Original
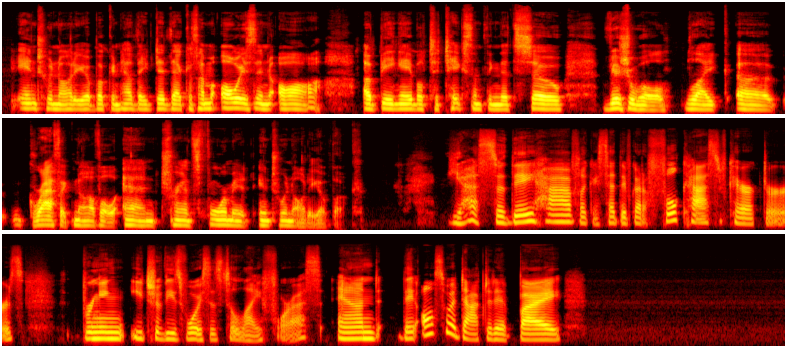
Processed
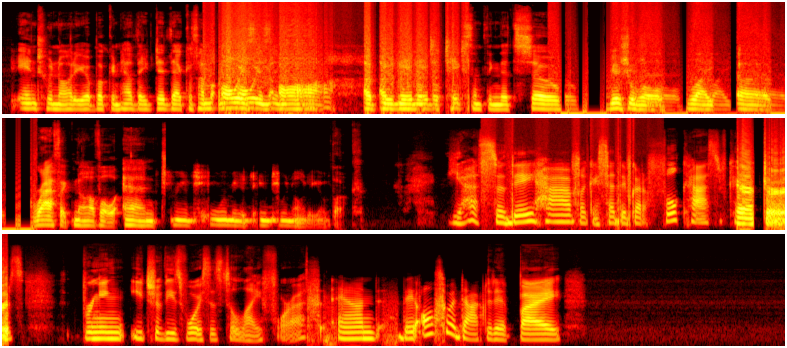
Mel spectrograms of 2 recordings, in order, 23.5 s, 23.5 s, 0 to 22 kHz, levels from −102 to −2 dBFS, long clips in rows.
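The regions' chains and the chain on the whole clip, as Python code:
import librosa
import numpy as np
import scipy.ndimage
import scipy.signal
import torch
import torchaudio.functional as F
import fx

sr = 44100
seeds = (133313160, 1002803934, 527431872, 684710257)

y = fx.chain(x, sr, fx.block_float(bits=3),
    fx.echo_single(ms=157, db=-4.0), at=(2.01, 4.67))
y = fx.chain(y, sr, fx.delta_hold(step_db=-33.5),
    fx.echo_single(ms=173, db=-14.0), at=(5.46, 8.18))
y = fx.chain(y, sr, fx.block_float(bits=7),
    fx.formant_cascade(vowel='i'),
    fx.sustainer(db_per_s=70.0), at=(9.46, 11.11))
y = fx.chain(y, sr, fx.lowpass(hz=6300.0, slope=12),
    fx.quant_dither(seeds[0], bits=10, dither='none'),
    fx.pre_swell(db_per_s=28.0), at=(12.62, 14.45))
y = fx.chain(y, sr, fx.transient(attack_db=7, sustain_db=2),
    fx.leveller(passes=5), at=(15.18, 15.72))
y = fx.chain(y, sr, fx.lowpass(hz=2100.0, slope=24),
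    fx.pre_swell(db_per_s=37.0), at=(18.71, 20.52))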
